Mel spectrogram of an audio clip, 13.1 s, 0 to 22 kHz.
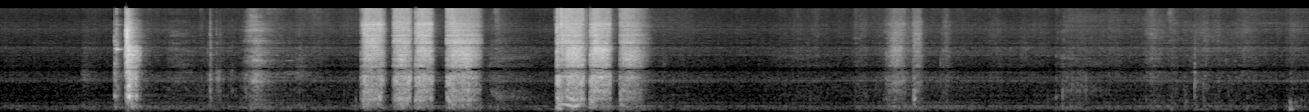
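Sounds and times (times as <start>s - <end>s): woman blowing nose: 3.6s - 4.9s, 5.6s - 6.5s.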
